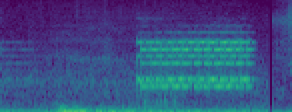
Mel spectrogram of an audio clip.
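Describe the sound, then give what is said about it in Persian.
A telephone rings once, a short burst of bright electronic trilling tone lasting under a second over a low background hum. “شما زنگ تلفن رو نمیشنوین؟”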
